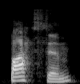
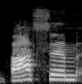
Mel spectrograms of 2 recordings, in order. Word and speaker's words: Basim: You may have to help me pronunciation here, but I believe it's Basim Ishak? Basim. Thank you. Basim.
